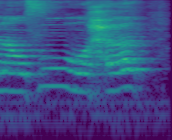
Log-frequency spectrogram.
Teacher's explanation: huruf ha-nya dibaca tipis, tarqiq, nyaring dan halus fathah 2 harokat karena setelahnya ada alif · Taubatan nasuha, kata nasuha, huruf nunnya ditasydidkan fathah 1 harokat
